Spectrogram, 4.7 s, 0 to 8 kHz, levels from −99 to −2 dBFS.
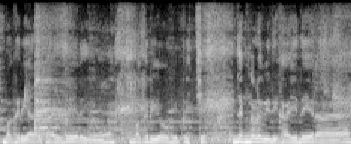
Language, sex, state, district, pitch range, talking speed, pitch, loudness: Hindi, male, Haryana, Rohtak, 135-155 Hz, 180 wpm, 145 Hz, -14 LUFS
